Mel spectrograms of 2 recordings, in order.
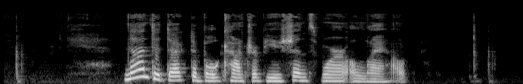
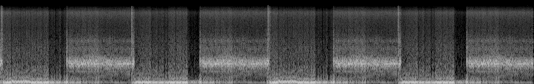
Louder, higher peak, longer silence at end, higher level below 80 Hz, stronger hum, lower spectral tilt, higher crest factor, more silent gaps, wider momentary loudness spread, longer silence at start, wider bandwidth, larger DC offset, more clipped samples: first, -15 LUFS vs -22 LUFS; first, -2 dBFS vs -8 dBFS; first, 1.15 s vs 0 s; second, -54 dBFS vs -28 dBFS; neither; about the same, -6 dB/octave vs -5 dB/octave; about the same, 16 dB vs 12 dB; neither; first, 9 LU vs 2 LU; first, 0.15 s vs 0 s; second, 11.5 kHz vs 16.5 kHz; neither; neither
